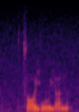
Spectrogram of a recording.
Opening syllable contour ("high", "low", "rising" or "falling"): rising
